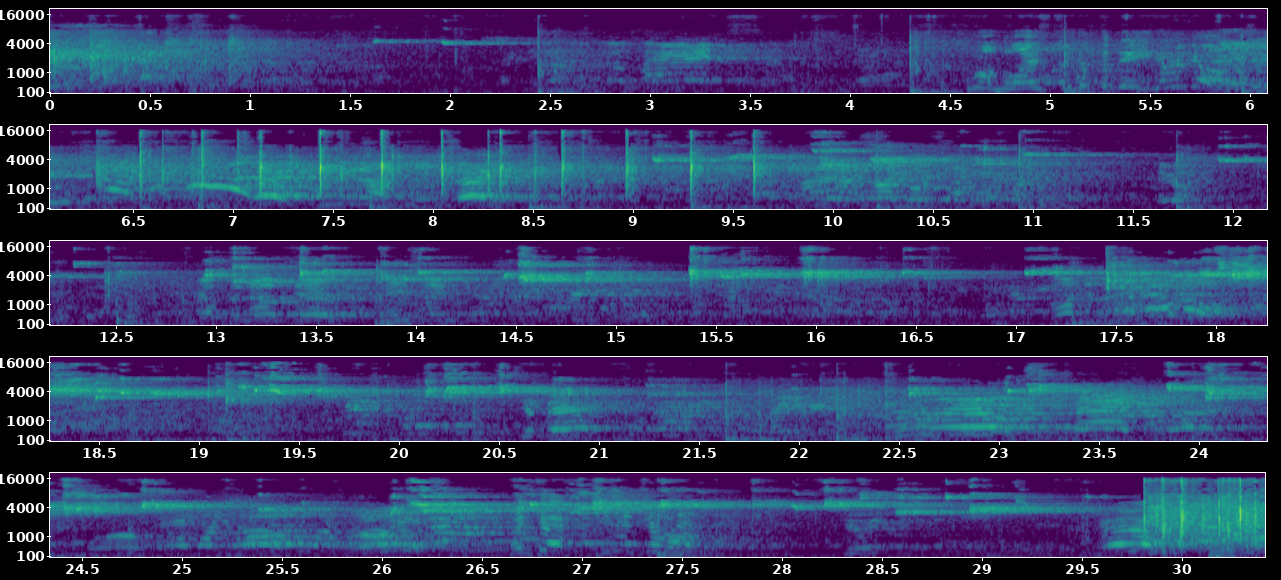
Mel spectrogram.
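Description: A basketball dribbled on a hardwood gym floor, a quick run of sharp bounces about two to three a second between roughly six and ten seconds in, with voices calling out across the echoing hall.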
